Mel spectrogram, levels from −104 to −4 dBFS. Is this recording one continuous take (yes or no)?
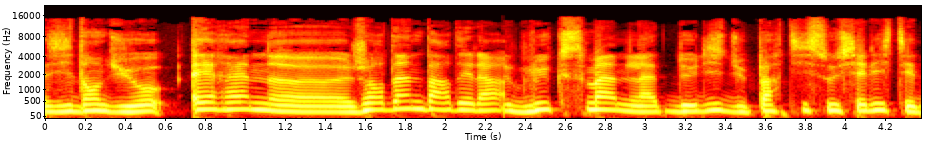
no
